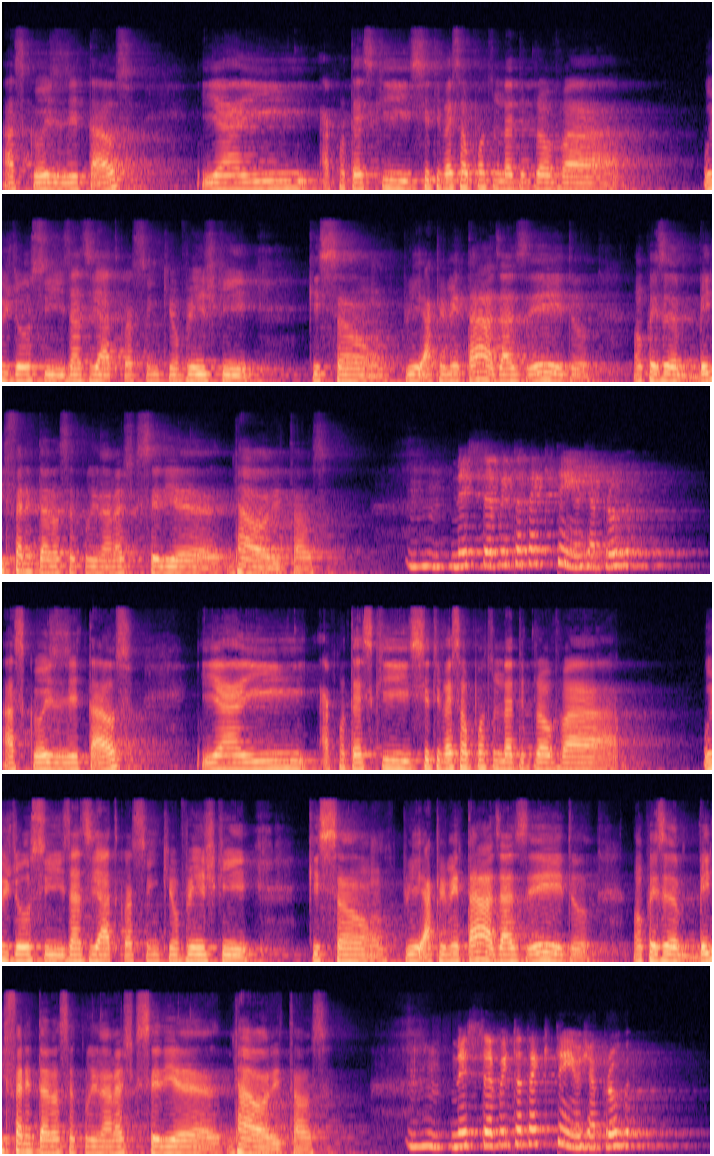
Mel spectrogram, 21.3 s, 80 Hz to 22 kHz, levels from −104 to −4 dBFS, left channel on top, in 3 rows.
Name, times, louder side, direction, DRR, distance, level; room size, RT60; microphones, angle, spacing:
voice 1, 0.0-1.3 2.0-6.2 7.0-9.8 10.2-13.0 13.4-17.4, right 3 dB, 45° right, 12 dB, 0.7 m, -22 dB
voice 2, 18.2-20.5, right 4 dB, 85° right, 5 dB, 2.0 m, -25 dB
30.0 x 19.0 x 5.7 m, 1.5 s
head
